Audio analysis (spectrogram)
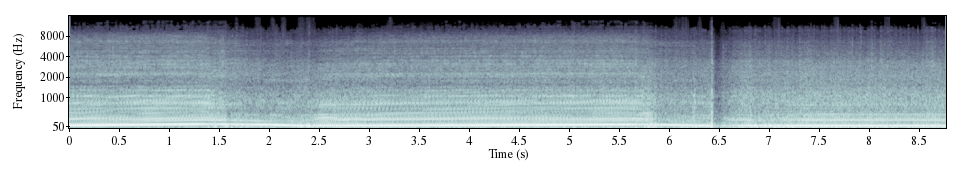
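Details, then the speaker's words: Mitsubishi Evo driving after a brake squeal fix by sanding the rotors: steady engine and road drone, no high brake squeal as the car slows. "so just took the car for drive and by the sounds of it we got it fixed"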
